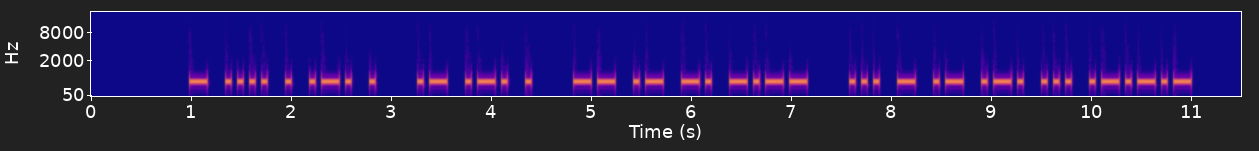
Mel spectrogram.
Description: Morse code, heard as a keyed tone, about 21 wpm, 700 Hz. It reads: THERE ARE MANY STARS.
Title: Sentences with 2-Word Phrases - 20wpm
